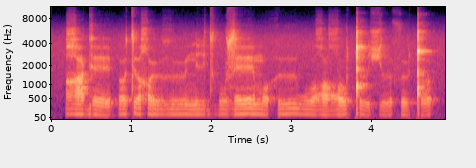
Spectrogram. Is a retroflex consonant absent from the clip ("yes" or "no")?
yes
